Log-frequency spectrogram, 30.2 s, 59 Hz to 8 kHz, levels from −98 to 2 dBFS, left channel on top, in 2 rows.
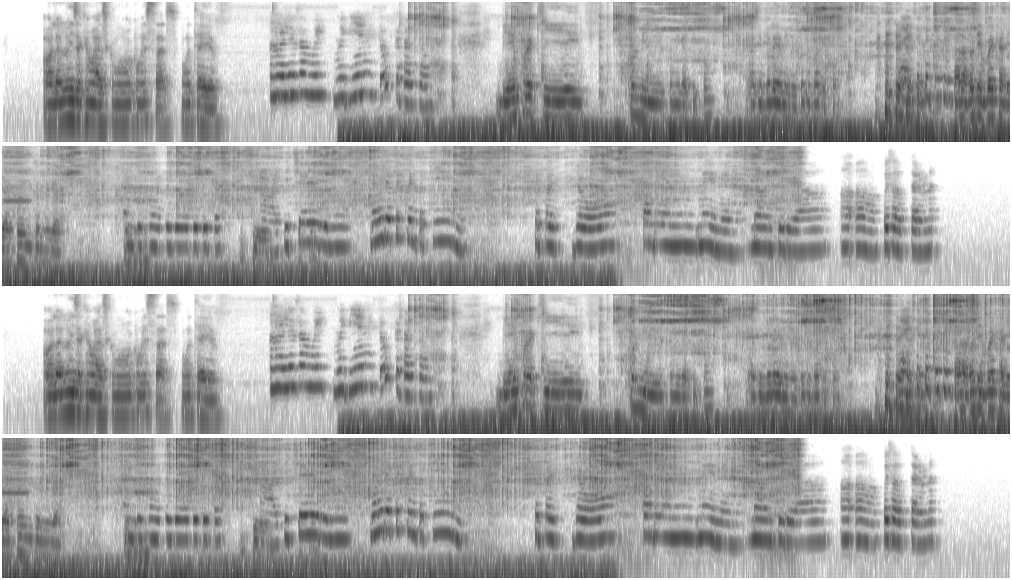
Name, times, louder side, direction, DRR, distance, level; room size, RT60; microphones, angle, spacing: voice 1, 0.6-3.2 6.8-8.9 9.4-10.7 11.1-12.6 13.1-14.0 14.3-16.0 16.8-17.3 18.7-19.2 19.7-19.8, left 1 dB, 50° left, 1.1 m, -36 dB
sound 1, 3.0-3.2 4.7-4.8 5.4-5.5 5.9-6.9 7.2-7.3 7.5-9.8 10.1-10.3 10.6-13.0 15.6-15.8 16.1-16.5, left 1 dB, 10° left, 0.9 m, -40 dB
voice 2, 4.0-6.5 13.4-14.4 16.9-18.4 19.0-20.3 20.6-22.1 23.1-24.4 24.7-29.1, right 1 dB, 15° right, 0.8 m, -37 dB
sound 2, 5.0-24.3, left 1 dB, 90° left, 0.8 m, -30 dB
Screech, 9.4-27.1, right 10 dB, 85° right, 0.5 m, -32 dB
4.8 x 3.6 x 2.7 m
head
